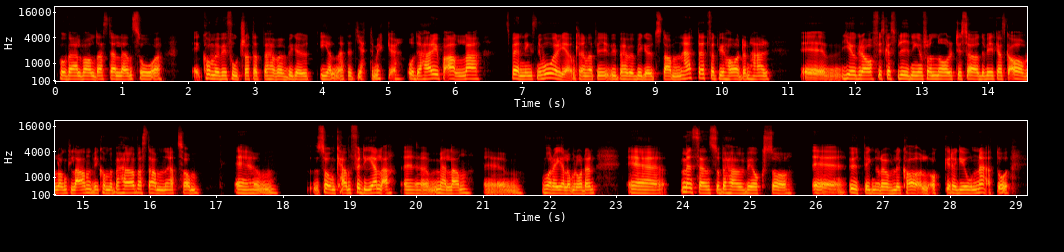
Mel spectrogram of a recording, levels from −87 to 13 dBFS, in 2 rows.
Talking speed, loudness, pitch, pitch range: 155 wpm, -27 LUFS, 180 Hz, 175-185 Hz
